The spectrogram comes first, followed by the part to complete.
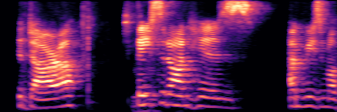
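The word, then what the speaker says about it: Guidara: Gadara. Gadara.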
